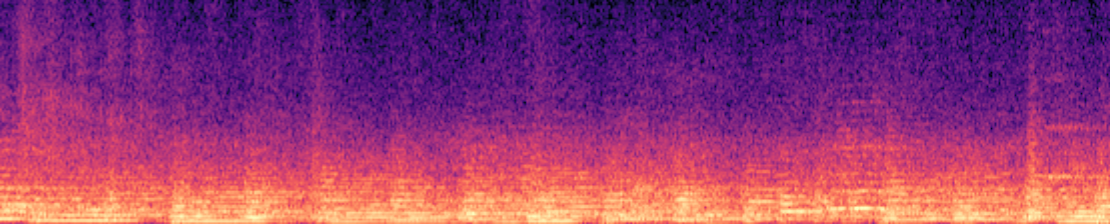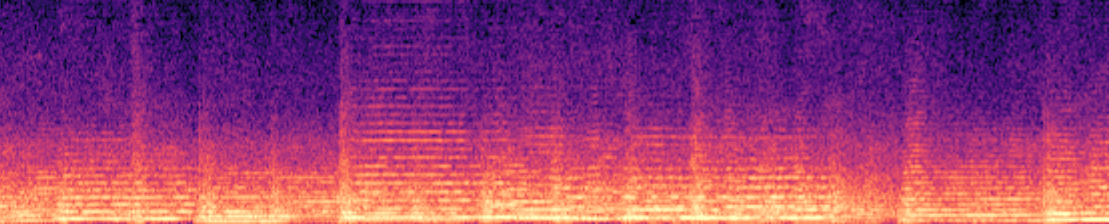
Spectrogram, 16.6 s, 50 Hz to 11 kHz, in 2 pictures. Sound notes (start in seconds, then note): 0.0 audience applauds; 5.6 audience cheering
